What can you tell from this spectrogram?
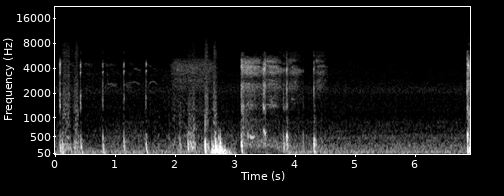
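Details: Morning cough, deliberately suppressed: several short, muffled, low coughs in quick bursts with congested, wet quality; cough.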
